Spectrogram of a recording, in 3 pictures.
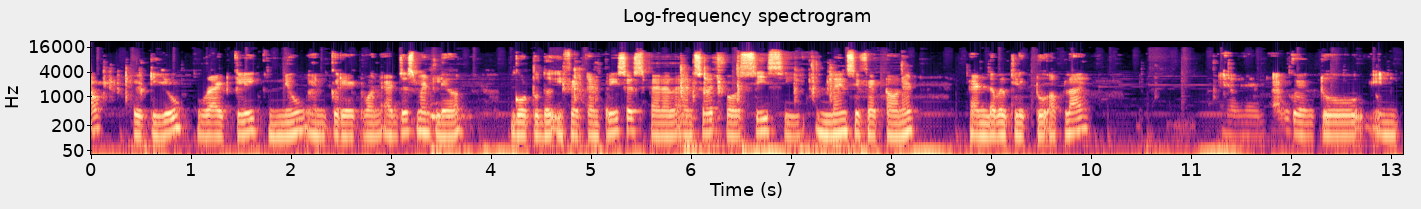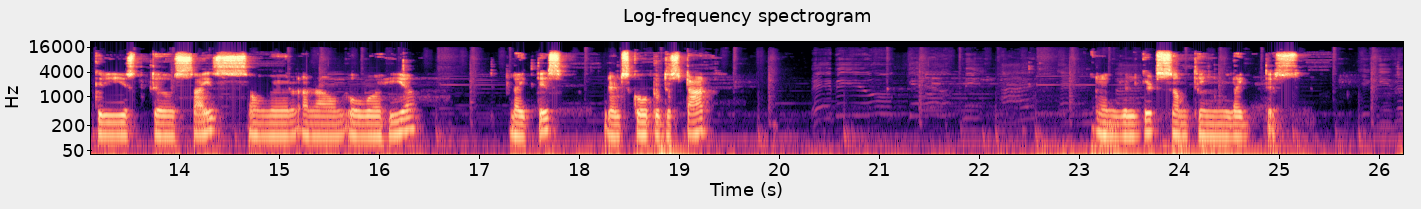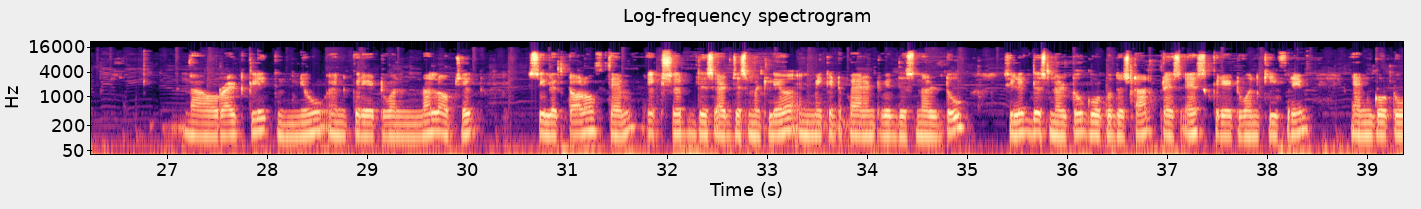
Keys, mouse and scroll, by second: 0.2 click, 0.3 u, 0.9 right click, 1.6 click, 4.8 ctrl+a, 5.9-7.9 typing, 8.7 click, 10.5 space, 11.9-18.7 drag, 18.7 space, 22.6 space, 26.2 space, 26.5 click, 27.4 right click, 28.2 click, 31.8 shift+click, 33.8-36.6 drag, 36.6 s, 37.4 click, 38.1 space, 39.2 click.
